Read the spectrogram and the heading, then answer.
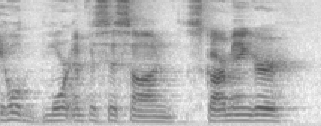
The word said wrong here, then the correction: Scaramanga: uh, Scarmanga. How do you say it? Scaramanga. Scaramanga.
